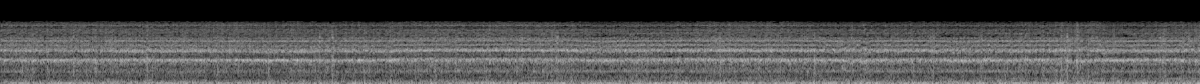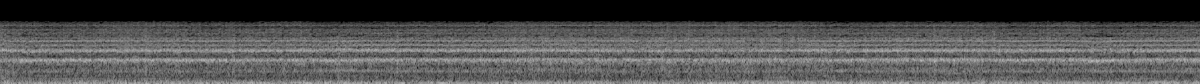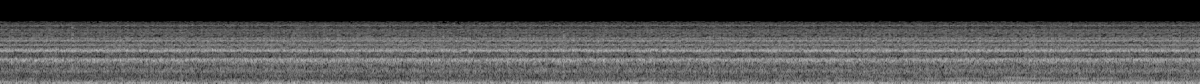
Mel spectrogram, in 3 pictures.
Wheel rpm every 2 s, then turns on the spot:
160, 150, 160, 160, 160, 160, 160, 160, 160, 160, 160, 160, 160, 160, 160, 160, 160, 160.
none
